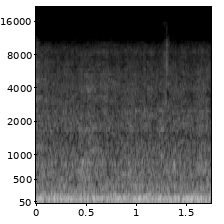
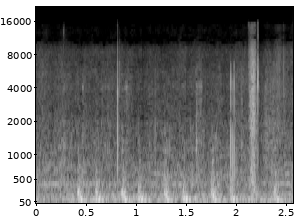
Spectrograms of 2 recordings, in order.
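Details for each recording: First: Steering check after the electric power-steering coupling was removed, cleaned, greased and refitted with the engine out: wheel swung back and forth slowly and quickly gives only a soft steady low rumble, no clunks or knocks; steering knock fixed. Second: Irregular dull low thumps, roughly two a second, as the steering wheel is worked; a dry electric power steering telescopic shaft coupling knocking in the column, fixed by removing the motor, cleaning and greasing the coupling, silent afterwards.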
